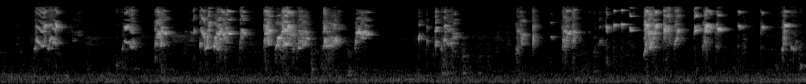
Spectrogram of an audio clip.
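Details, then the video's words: Lovebirds in a colony calling together, a dense chatter of shrill, harsh high chirps and squawks in bursts of varying length, some stretched into long rattling trills, with short quiet gaps between. "Suara Lovebird Koloni Bikin Burung Lain Ikut Ngekek Panjang"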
